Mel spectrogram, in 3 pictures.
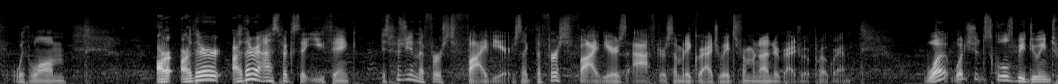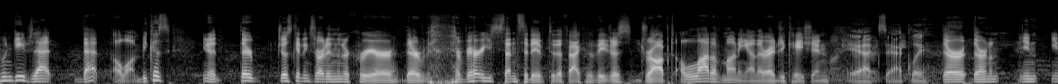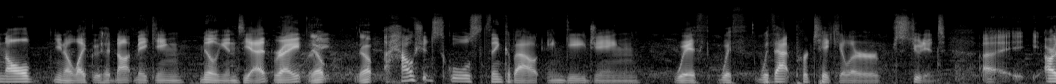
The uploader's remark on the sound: This episode was live recorded at AMA Higher Ed Marketing in Chicago in November 2023.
